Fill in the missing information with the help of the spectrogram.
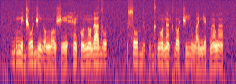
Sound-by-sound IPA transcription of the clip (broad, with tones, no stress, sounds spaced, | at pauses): ɡʷ ə˦ m e˨ d͡ʒ oː˦ d͡ʒ ĩ˨ ɗ ɔ˨ ŋ ɔ˨ l ʃ eː˨˦ h ɛ̃˧ k ɔ̃˨˦ n ɔ̃˧ ɗ aː˦ d o˧ | s oː˦ b e˨ kʷ ə˦ ɡ ə˦ ɡ ɔ̃˧ ɗ ã˧ k ɗ ɔ˨ t͡ʃ iː˦˨ w a˨ ɲ ɛ˨ ɡ͡b ã˦ w ã˨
